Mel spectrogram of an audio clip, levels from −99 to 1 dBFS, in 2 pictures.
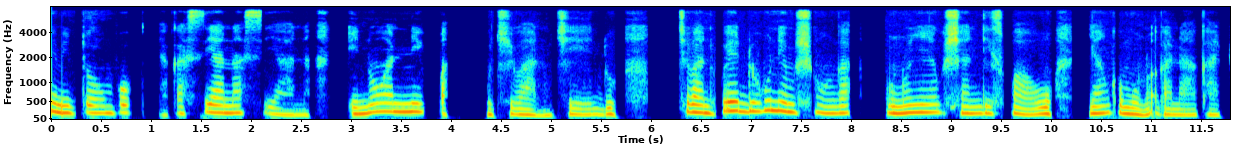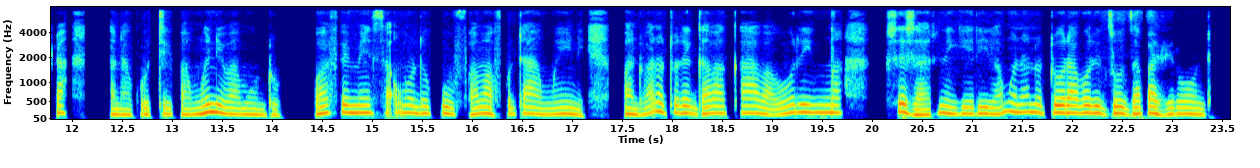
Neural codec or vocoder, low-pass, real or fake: none; 7.2 kHz; real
